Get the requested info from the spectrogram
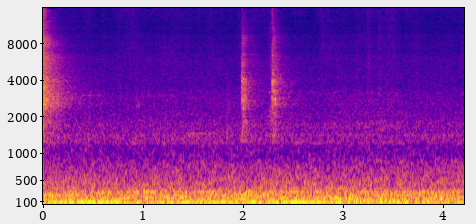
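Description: Steady low hum and rumble of a supermarket's refrigerated display cases, with two light clicks about two seconds in.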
